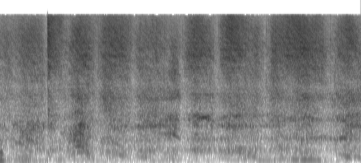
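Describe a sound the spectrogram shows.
Chimpanzees scuffle and shuffle in dry dust.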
